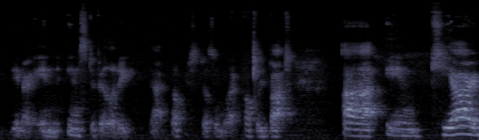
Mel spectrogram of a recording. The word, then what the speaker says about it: Chiari: know in instability in Chiari malformation and I'm pronouncing it that way because that's like Jerry okay I don't think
